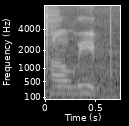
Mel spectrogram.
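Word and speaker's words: Tlaib: Let me help you pronounce it. Jenk Rashida Talib.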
